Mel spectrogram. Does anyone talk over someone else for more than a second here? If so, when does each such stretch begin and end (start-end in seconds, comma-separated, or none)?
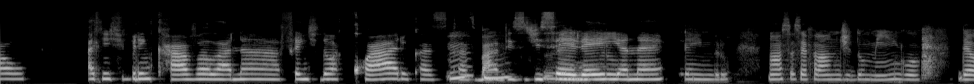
4.5-6.2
